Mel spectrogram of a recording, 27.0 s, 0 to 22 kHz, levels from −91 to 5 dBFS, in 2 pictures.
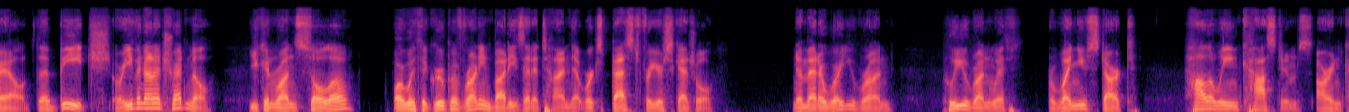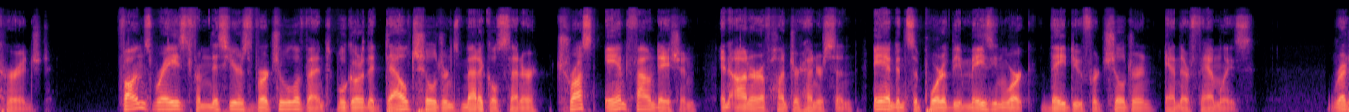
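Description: Between "matter where you run" and "who you run with" (9.25 to 9.43 s), after "you start" (11.71 to 11.85 s), after "costumes are encouraged" (14.27 to 14.67 s), and at 26.35 to 26.75 s, the room tone gives way to comfort noise in place of the background. Each gap lasts 140 to 400 ms. The texture goes flat and featureless. Its level shifts by about +4, +2, -17 and -2 dB respectively, with the largest drop at 14.3 s. This is likely discontinuous transmission, with synthetic noise filling the pauses.

At 14.63 to 14.67 s, the sound following that dip has its onset clipped by the voice detector. About 40 ms of its beginning is missing, so it starts abruptly with no soft attack, likely because the detector resumed transmission late.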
